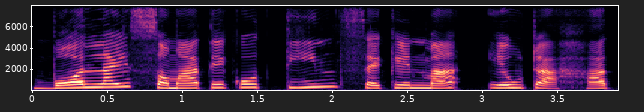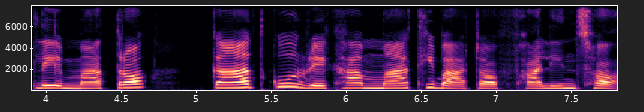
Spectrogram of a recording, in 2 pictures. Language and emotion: Nepali, neutral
